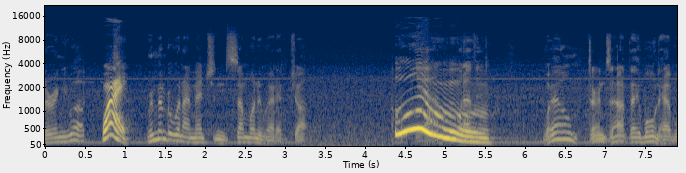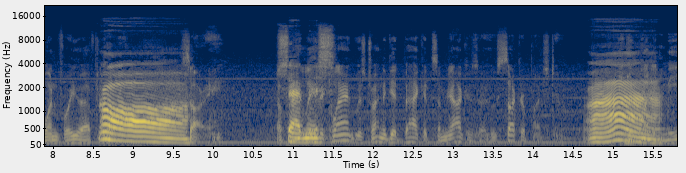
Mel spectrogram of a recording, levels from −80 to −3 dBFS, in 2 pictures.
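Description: At 3.23 s the audio gives way to a smeared, buzzy continuation of the last sound that fades down and stays low until about 4.37 s. There's no hard silence, just that filler for roughly 1.1 s. When the real audio returns, about 0.6 s of material is simply gone. That's most likely a long network dropout, with the receiver concealing the gap and delay building up by around half a second. Right after, from 4.40 s to 6.73 s, you get the jitter buffer speed-up: the receiver trims tiny pitch-period-sized slices over and over to burn off that extra half second or so, so the audio plays at about 121% speed. The pitch stays put, but it sounds noticeably rushed until it settles.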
